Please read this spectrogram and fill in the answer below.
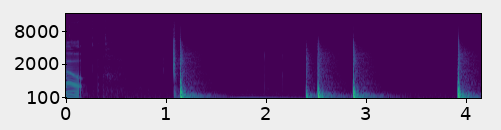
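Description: Kick drum sample played back with its gate bypassed: several hits in an uneven pattern, each leaving a long low boom that rings on. This is the overlong tail that the gate is meant to cut to a snap.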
